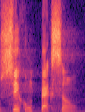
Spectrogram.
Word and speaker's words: circunspecção: que ser feito com circunspecção. Que palavra é essa? Circunspecto, né? Você pode fazer a pronúncia sem o C, antes do cedilha.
